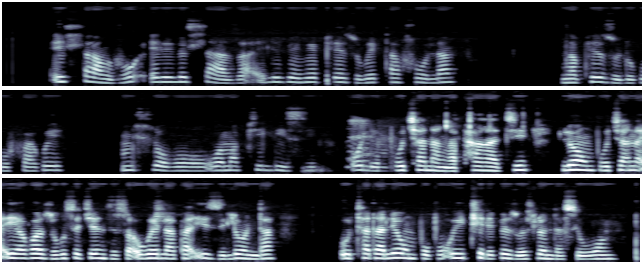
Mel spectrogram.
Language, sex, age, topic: North Ndebele, female, 25-35, health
